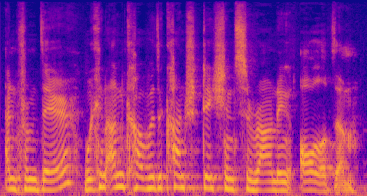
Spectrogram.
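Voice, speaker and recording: A woman playing a composed, logical student detective in an amateur game dub, speaking in a measured way over music. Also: fairly low pitch, lightly acted. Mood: calm, analytical. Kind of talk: scripted amateur visual novel voice acting. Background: background music.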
